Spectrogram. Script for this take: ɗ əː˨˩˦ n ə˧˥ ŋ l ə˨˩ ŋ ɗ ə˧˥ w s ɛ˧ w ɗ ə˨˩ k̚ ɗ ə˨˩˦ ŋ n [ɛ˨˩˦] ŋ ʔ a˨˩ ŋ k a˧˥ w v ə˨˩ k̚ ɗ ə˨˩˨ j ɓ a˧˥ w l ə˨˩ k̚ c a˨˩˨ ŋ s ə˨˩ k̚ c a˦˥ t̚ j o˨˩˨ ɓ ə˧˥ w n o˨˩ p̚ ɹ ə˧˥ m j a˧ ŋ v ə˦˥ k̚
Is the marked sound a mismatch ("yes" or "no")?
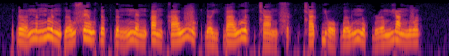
no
